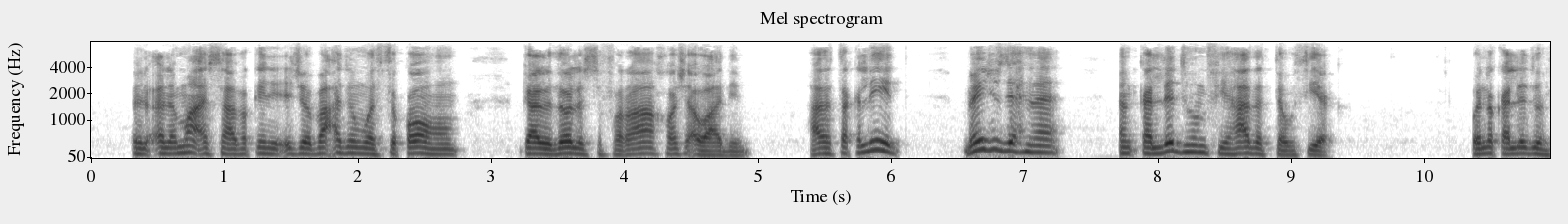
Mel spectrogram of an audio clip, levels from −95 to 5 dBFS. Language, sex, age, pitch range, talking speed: Arabic, male, 50-69, 120-160 Hz, 115 wpm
